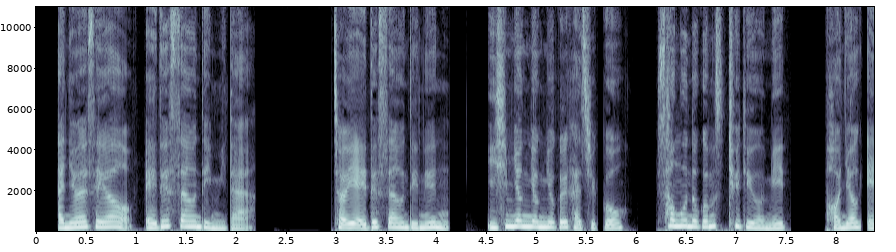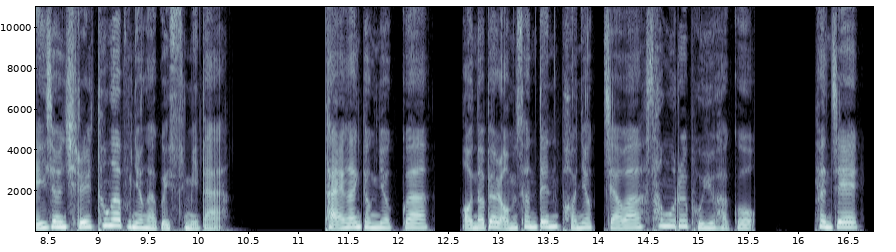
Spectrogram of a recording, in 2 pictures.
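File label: Korean, female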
